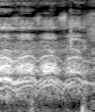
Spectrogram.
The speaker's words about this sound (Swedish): det var din mage. Eller hals.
